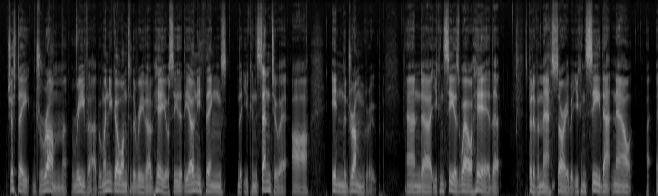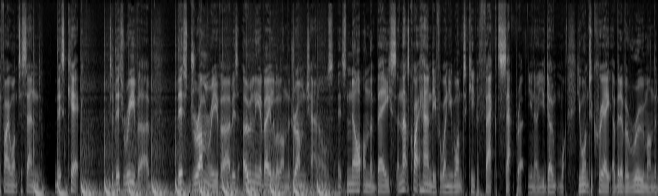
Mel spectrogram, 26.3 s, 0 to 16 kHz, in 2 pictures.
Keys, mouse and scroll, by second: 0.7-1.5 typing, 7.8 Tab.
